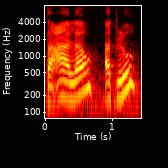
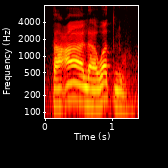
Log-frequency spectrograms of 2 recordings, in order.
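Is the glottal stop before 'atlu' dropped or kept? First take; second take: kept; dropped. First: A glottal stop separates the two words. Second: The vowel moves onto the w, no glottal stop.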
